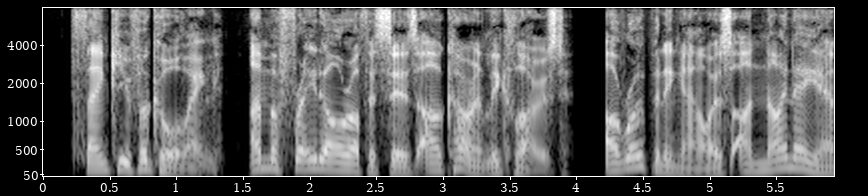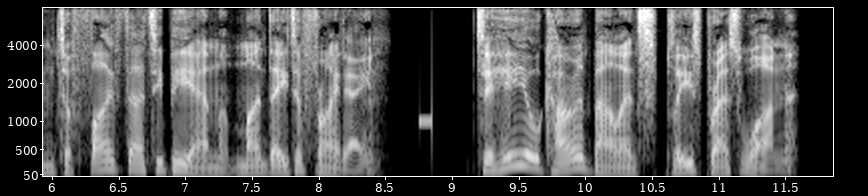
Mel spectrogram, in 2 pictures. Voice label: english british ivr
